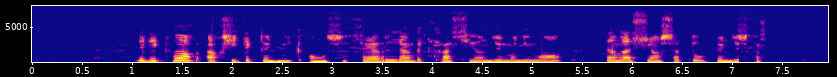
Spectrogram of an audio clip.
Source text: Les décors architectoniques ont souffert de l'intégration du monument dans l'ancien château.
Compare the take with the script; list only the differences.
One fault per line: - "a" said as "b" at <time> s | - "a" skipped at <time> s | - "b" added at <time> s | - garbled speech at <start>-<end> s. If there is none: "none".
- "de" skipped at 3.5 s
- garbled speech at 6.8-7.3 s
